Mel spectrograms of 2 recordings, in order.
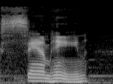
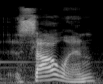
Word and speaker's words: Samhain: And if you're going to read it or spell it, it looks like Samhain, S-A-M-H-A-I-N, I believe, but it's pronounced Samhain.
